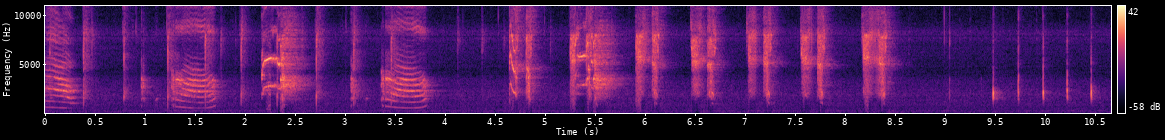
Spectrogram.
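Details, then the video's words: Male rose-ringed parakeet giving harsh, ringing screeches with strong harmonics, several long bent squawks early on, then a run of short sharp chips and squeaks at uneven intervals, indoors. "Amazing sound of Ringneck parrot beautiful male Ringneck parrot"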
